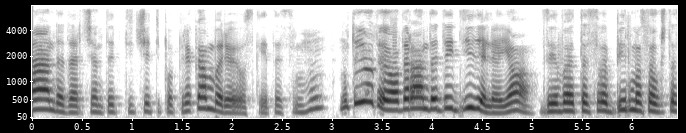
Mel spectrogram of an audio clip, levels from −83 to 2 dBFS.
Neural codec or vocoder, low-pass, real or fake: none; 7.2 kHz; real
